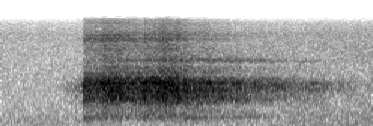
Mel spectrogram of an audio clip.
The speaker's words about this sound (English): And I'm actually going to add, because what I was feeling as I was taking in my last breath was ease and grace.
